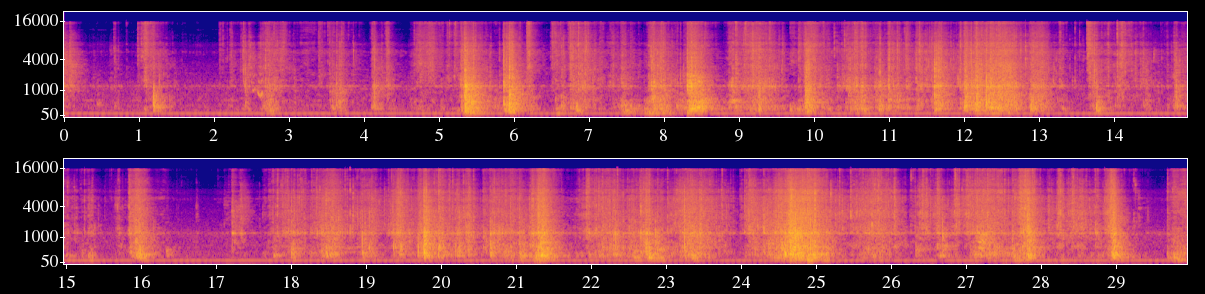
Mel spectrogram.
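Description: Plastic bags rustling and crinkling and crushed ice crunching and scraping as frozen fish packs are dug out of an ice-filled styrofoam box, in irregular bursts with occasional knocks.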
